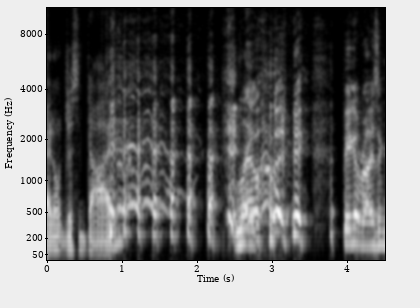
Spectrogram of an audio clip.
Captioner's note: laughs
